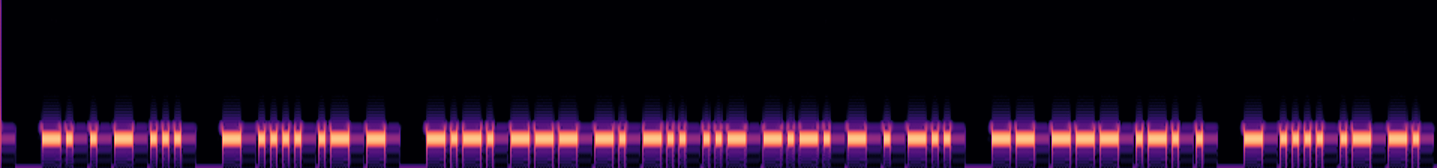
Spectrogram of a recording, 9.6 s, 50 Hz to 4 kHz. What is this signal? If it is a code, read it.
Morse code, heard as a keyed tone, about 30 wpm, 750 Hz. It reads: NETS THAT CONDUCTED MORE THAN
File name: Archive / 30 WPM / 30WPM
